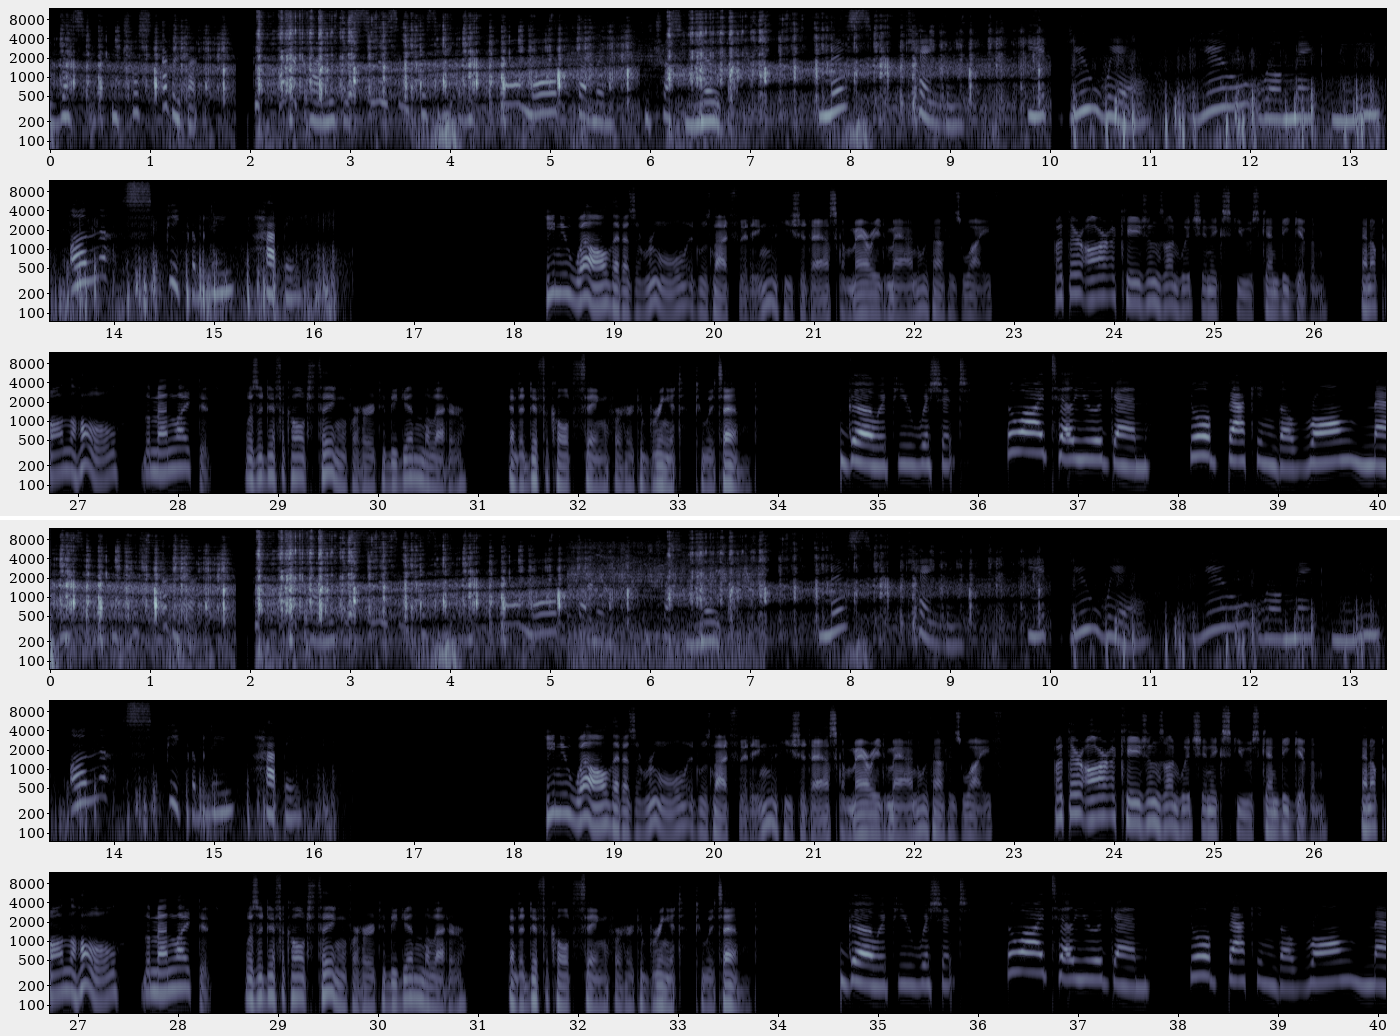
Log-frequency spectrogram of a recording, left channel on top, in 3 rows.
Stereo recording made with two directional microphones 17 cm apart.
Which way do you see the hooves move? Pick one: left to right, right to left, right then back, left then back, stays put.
right to left.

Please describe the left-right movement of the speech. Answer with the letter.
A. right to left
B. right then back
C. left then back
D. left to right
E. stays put
B.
